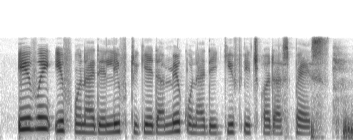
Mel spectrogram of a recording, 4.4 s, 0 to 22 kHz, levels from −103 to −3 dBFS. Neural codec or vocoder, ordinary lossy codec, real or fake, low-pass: none; none; real; 7.2 kHz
